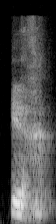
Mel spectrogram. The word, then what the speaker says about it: ich: Ich. Ich is the German Yiddish word for I. Ich. Ich. Yeah. Okay. Not quite like fish, but ich.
